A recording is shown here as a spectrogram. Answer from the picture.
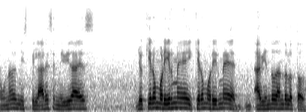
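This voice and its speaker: A man speaks with a plain, everyday voice at a fairly high pitch. His pace is moderate and his intonation fairly even. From northern Mexico (Sabinas, Coahuila). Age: 30s. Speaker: pastor. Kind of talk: casual interview chat. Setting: studio with cameras.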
